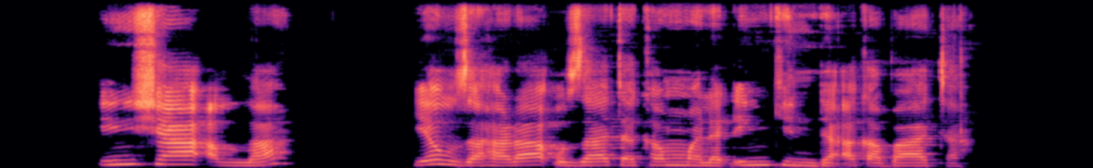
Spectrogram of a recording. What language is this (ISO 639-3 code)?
hau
